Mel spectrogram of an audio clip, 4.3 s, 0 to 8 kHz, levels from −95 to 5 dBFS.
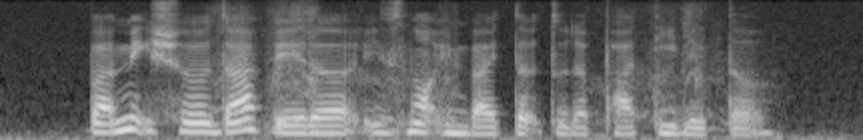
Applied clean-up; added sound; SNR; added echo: none; Zipper (clothing); 17 dB; none.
